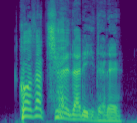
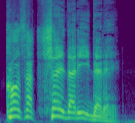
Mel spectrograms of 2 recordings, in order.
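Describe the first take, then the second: First: Slow, higher menacing roar; a madman roaring over each punch. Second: Much higher, slow, frenzied roar; the roar climbs into a crazed high shriek; furious roar. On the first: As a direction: Asef roaring at his beaten victim, slow and unhinged. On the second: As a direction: scream it out, losing all control. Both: A narrator's reading. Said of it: "ruggiva a ogni colpo".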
